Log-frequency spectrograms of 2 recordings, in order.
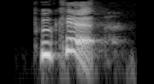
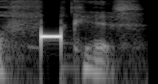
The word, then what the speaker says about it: Phuket: It's not pronounced like that. God. – Is it not? How is it pronounced? – Phuket. – Oh, fuck it. – Definitely not pronounced about that.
